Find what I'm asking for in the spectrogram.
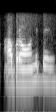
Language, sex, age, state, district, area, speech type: Tamil, male, 18-30, Tamil Nadu, Ariyalur, rural, conversation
